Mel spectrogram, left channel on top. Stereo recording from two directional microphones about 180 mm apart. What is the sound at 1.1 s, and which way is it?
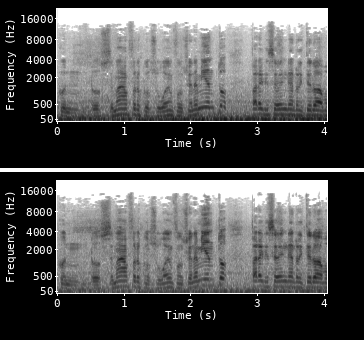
A man's voice, 15° right (ahead or behind).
